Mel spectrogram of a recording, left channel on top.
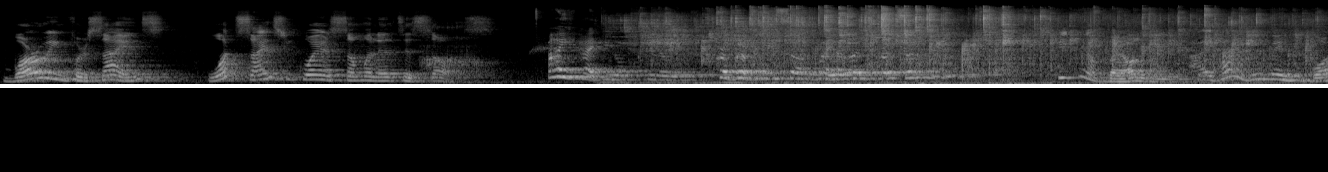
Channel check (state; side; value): silent; right; digital silence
